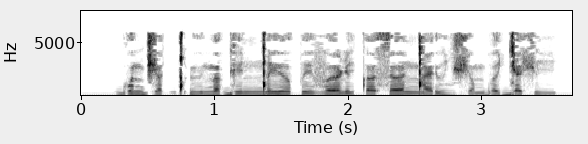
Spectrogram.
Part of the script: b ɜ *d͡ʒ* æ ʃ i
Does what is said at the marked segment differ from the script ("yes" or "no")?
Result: yes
